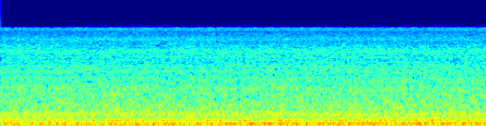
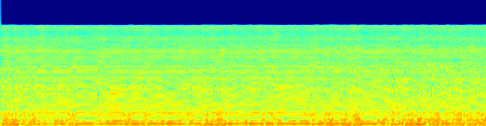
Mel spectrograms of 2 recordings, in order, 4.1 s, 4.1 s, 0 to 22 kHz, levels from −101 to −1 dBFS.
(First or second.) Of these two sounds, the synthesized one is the second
